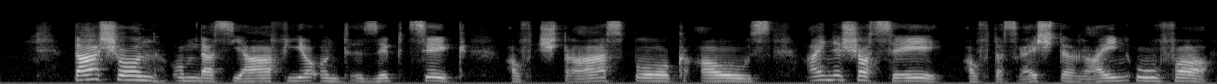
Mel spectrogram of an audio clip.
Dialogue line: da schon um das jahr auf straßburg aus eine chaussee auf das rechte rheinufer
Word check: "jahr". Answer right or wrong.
right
